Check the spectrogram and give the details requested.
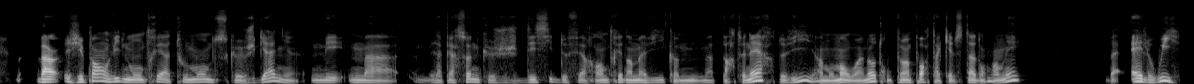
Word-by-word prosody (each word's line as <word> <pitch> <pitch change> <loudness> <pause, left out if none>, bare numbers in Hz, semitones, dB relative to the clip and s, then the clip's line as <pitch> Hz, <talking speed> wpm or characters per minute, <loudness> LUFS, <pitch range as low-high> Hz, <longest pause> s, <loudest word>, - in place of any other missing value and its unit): B - - -14 0.2
ben, 120 -1 +8
j'ai 120 -2 +1
pas 165 - +2
envie 145 -3 +2
de - - -3
montrer 110 +2 +1
à 110 - 0
tout 110 - -7
le 110 - +2
monde 115 -1 0
ce - - -7
que 95 - -3
je 90 +1 -6
gagne, 125 - 0
mais 95 0 -2
ma 90 -5 -2 0.3
la 100 -2 -7
personne 110 +3 -2
que 95 - -8
je 90 -1 -8
décide 110 +4 -5
de 105 - -6
faire 95 -1 -7
rentrer 100 +3 -2
dans 100 -2 0
ma 95 0 +2
vie 95 +2 -6
comme 90 -1 -3
ma 90 0 -7
partenaire 180 - +2
de 95 - -1
vie 145 - +1
à - - -4
un - - +1
moment 90 +4 +4
ou 90 -2 +1
un 90 - 0
autre 140 +2 +2
ou - - -5
peu 105 - -4
importe 105 -1 +1
à - - -2
quel - - -4
stade 100 -1 -1
on 150 - -2
en - - +1
est, 200 +5 +2 0.8
bah, - - -6
elle 140 -5 +5
oui. 150 +7 +2
105 Hz, 255 wpm, -25 LUFS, 95-120 Hz, 0.8 s, ben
